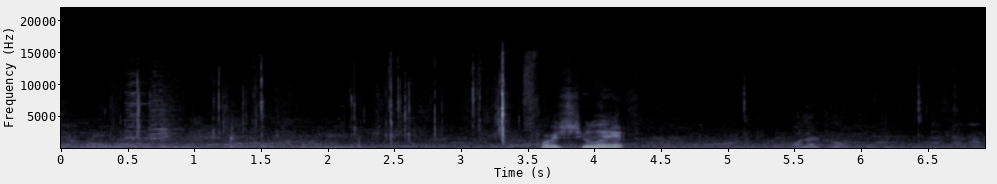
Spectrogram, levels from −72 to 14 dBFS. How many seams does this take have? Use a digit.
0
